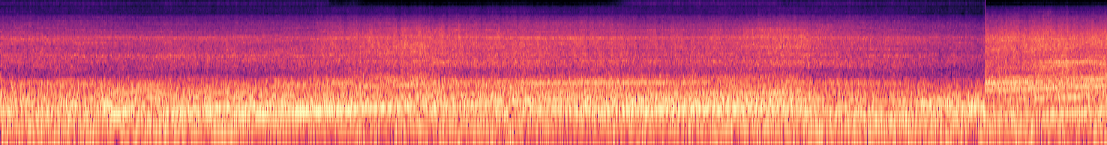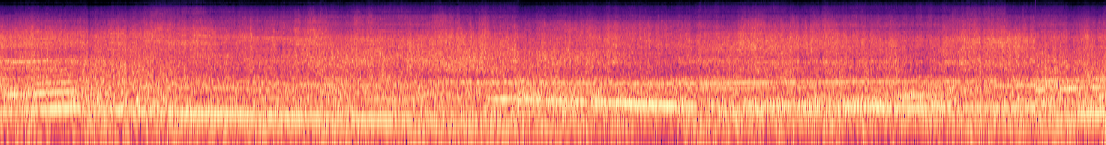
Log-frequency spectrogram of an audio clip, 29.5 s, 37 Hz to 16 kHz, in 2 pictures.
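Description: Sport motorcycle engine running under way, its note rising and falling with the throttle and gear changes, with steady wind rush over the helmet-camera microphone. The sound changes abruptly about 13 seconds in.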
